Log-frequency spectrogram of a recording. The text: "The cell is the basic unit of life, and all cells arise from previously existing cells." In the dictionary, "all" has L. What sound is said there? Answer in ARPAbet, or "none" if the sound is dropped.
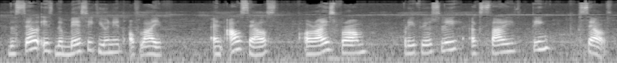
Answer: W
